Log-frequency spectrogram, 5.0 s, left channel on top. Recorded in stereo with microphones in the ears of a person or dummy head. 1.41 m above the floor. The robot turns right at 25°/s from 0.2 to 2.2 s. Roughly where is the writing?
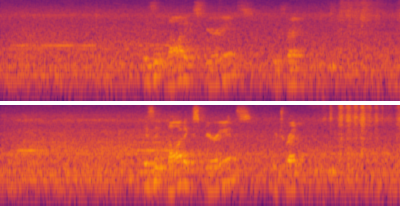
Right.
